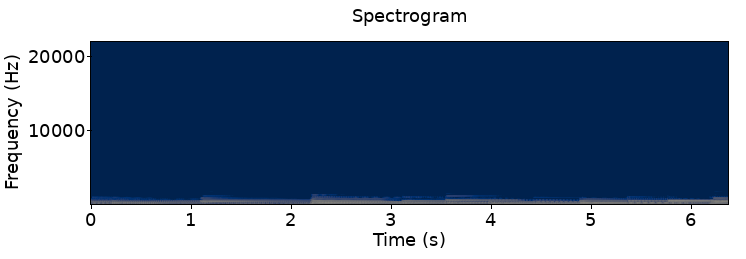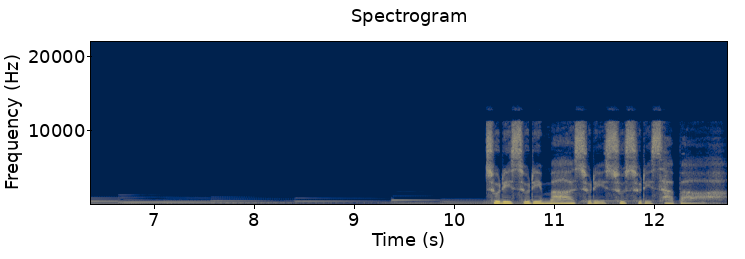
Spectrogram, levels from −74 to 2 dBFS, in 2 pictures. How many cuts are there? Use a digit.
0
